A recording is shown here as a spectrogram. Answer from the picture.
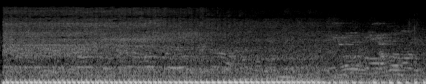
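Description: A motor vehicle engine running steadily close by, a low, rapid pulsing hum that eases a little after about three seconds.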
